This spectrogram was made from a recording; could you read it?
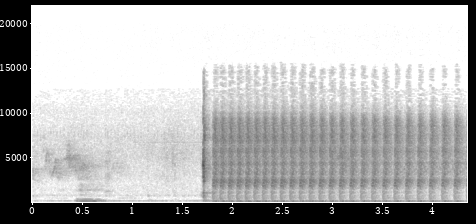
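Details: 1960 Daimler Dart SP250, dormant three years, on a jump starter: on ignition-on, before cranking, the electric fuel pump suddenly starts a rapid, steady, even ticking, priming normally.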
